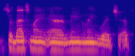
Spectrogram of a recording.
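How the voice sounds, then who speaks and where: A man whose first language is Aramaic, speaking as a fighter guest in a casual interview, humble and halting with many restarts. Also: lowish voice, fairly even intonation, dull audio.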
